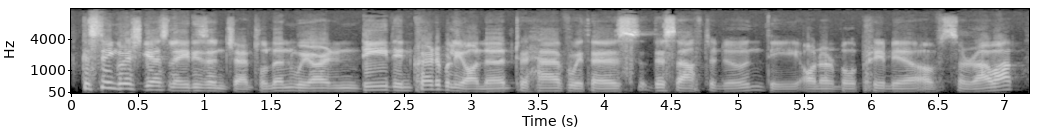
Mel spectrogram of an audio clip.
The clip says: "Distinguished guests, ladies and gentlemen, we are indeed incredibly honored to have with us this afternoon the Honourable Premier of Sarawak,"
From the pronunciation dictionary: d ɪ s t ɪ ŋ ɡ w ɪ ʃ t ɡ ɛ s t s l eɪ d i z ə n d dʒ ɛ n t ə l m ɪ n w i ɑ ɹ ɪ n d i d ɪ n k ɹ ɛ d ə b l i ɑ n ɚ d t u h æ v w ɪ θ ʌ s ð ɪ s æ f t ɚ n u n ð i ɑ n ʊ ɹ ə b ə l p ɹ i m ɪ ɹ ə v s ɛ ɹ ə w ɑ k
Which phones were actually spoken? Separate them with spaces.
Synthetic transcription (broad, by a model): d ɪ s t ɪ ŋ ɡ w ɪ ʃ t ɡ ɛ s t l eɪ d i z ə n dʒ ɛ n t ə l m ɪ n w i ɑ ɹ ɪ n d i d ɪ n k ɹ ɛ d ə b l i ɑ n ɚ d t u h æ v w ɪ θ ʌ s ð ɪ s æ f t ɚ n u n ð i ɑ n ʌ ɹ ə b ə l p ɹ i m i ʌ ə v s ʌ ɹ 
